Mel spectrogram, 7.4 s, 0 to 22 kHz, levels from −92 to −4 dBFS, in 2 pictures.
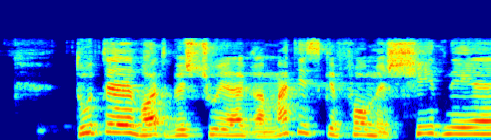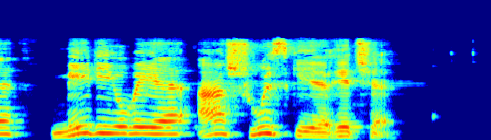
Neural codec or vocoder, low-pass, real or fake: none; 7.2 kHz; real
